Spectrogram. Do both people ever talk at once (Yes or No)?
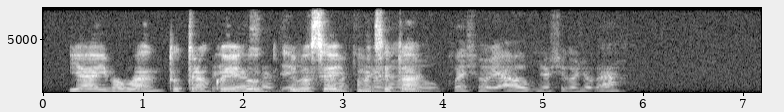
Yes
